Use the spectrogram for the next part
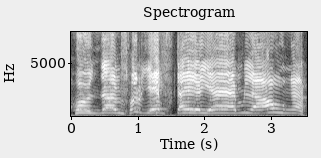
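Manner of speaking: put-on high, slow cursing old-man voice; angry old man. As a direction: spit the curse at the kids. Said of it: "han svarade alltid".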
